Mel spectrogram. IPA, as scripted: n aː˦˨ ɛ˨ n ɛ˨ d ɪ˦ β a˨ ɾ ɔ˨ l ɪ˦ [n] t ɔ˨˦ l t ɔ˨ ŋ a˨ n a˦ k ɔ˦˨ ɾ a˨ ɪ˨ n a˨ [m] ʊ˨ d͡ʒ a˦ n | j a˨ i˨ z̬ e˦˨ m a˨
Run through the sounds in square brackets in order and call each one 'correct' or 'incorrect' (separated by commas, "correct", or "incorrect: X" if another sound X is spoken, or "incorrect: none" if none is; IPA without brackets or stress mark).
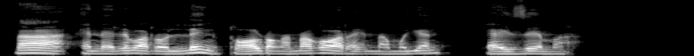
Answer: incorrect: ŋ, correct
